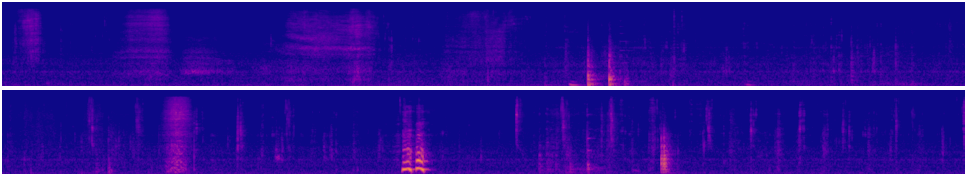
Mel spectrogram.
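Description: Close-miked chewing and wet mouth sounds of someone eating kimchi fried rice, with short sharp clicks of a spoon and chopsticks against bowls. A couple of brief vocal sounds break in, the louder one about fourteen seconds in.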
